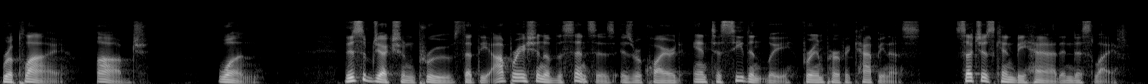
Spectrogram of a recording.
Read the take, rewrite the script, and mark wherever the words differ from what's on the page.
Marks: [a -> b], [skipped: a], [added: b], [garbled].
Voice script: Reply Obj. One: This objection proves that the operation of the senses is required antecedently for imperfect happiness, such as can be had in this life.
Reply Obj. One: This objection proves that the operation of the senses is required antecedently for imperfect happiness, such as can be had in this life.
